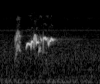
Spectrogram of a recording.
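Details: Bright, busy sooty-headed bulbul call played to lure wild birds: a quick introductory chirp, then a fast tumbling phrase of four or five warbled notes, clean and loud against faint hiss.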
